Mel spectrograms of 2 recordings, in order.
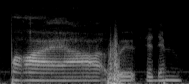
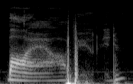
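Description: First: Drawn out low and slow, Bayağı stretched; slow low drawl. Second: Bayağı bir yükledim whispered, breathy and slow. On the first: To viewers about installing, slow low drawl. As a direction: drag the words out deep. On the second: To viewers about installing, a slow whisper. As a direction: whisper it like a secret. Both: Shown as a demonstration. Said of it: "repeated in another voice".

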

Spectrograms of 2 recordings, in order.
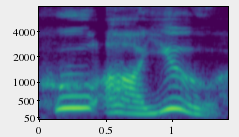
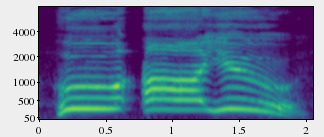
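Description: First: A slow, louder, looming dragon voice; mother dragon. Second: A very slow, very loud, higher roar; roaring mother dragon. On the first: Mother dragon confronting the wolf, slow and loud. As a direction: loom over him with the question. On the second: Mother dragon roaring at the wolf, very slow and loud. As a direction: roar the question, drawn right out. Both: Acted.

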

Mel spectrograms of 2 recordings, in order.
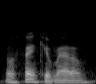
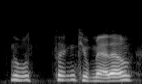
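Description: First: Said in the usual way. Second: Higher, put-on polite refusal; raised-pitch refusal. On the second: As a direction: lift the pitch and push "madam" louder. Redoes polite refusal after "I mean.

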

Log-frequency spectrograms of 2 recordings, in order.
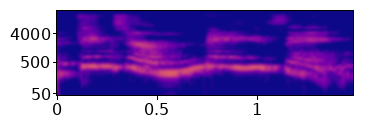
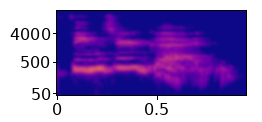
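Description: First: High, slow, gushing amazement; overly enthusiastic. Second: Said in the usual way. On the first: Shown as a demonstration. The Aries overselling their life, gushing. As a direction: oversell it with a sweet lift. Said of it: "as opposed to". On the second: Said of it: "just like that".

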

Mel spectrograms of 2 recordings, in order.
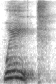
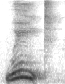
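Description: First: Sharp high yell; sudden loud cry of wait. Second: High rising call of wait; a raised, pleading wait. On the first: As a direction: call out to stop him. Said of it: "Then somebody yells". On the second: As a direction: plead from across the roof. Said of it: "They're saying". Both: A narrator's reading.

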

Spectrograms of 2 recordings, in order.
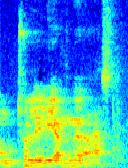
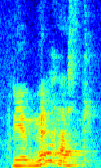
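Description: First: Said in the usual way. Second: Repeating the phrase a little higher in disbelief; wait, what, too late; surprised echo. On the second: Real, not acted. Echoing the spooky letter back in surprise.

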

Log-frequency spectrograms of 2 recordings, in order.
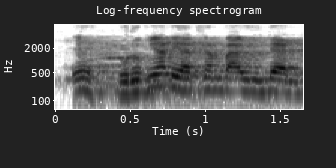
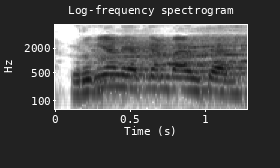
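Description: First: Said in the usual way. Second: Fast repeat. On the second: Real, not acted.

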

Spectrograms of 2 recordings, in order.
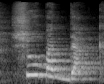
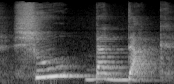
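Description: First: Said in the usual way. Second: "Shu baddak" drawn out word by word; slow teaching demo. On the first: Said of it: "I'm talking to a male". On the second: Shown as a demonstration. Teacher models the new phrase for learners, slow and drawn out. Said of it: "it becomes baddak".

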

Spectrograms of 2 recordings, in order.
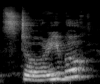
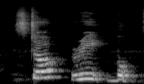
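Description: First: Said in the usual way. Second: STORYBOOK slowly as sto, ry, book; three separate beats on STORYBOOK; split into syllables. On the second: Shown as a demonstration. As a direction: pause between each syllable of STORYBOOK. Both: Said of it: "Three syllable words".

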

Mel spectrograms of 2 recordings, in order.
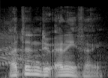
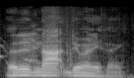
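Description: First: Said in the usual way. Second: "not" set apart and stressed. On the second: Real, not acted. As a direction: hit the word "not" firmly. Emphatic repeat, contraction spelled out.

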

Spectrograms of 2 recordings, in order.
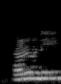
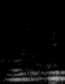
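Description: First: "Nói luôn đi" repeated louder to push the class; louder urging. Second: Said in the usual way. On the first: Real, not acted. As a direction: press the class to answer, louder. Teacher urging pupils to answer. (giục cả lớp trả lời, to hơn)

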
